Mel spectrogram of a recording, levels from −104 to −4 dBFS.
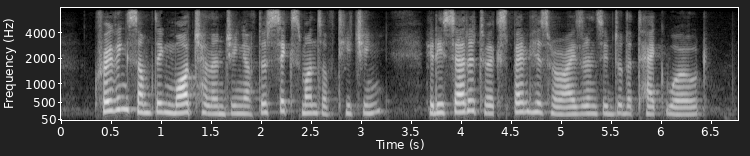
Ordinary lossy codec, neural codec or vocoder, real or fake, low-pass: none; codec, 24 kHz, 0.9 kbps, WavTokenizer, medium speech release version 1; fake; 7.2 kHz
